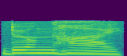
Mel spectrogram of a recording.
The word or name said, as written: Tunghai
